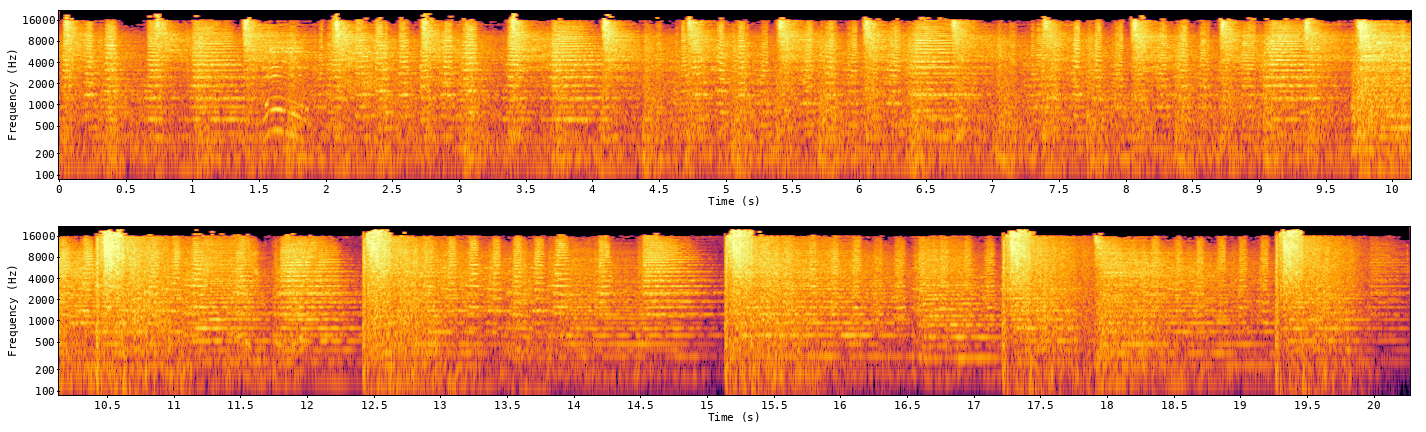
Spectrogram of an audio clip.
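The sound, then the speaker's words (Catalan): Full orchestral music, the music used in V for Vendetta, swells loudly, then heavy booming cannon shots punctuate it every few seconds in the second half, each blast cutting sharply through the sustained strings and brass. “Que abans de B de Vendetta també era la música que s'utilitzava per l'anunci del risc.”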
